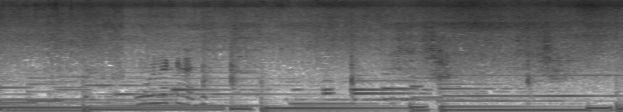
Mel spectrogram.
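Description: Ground masala paste sizzling as it fries in a large iron kadai, with a long metal spatula stirring and scraping it against the pan. Background music with held notes plays alongside.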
